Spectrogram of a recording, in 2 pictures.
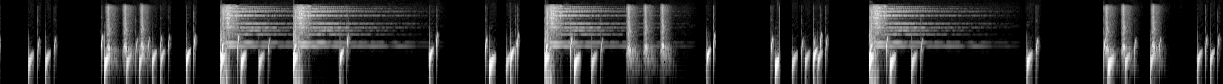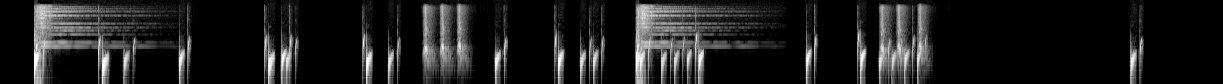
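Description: Short game pops and plinks sound as cake slices drop onto plates.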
